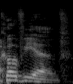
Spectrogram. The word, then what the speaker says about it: Prokofiev: Prokofiev.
